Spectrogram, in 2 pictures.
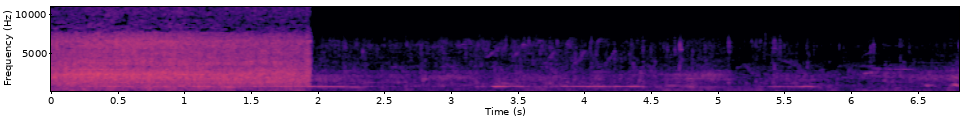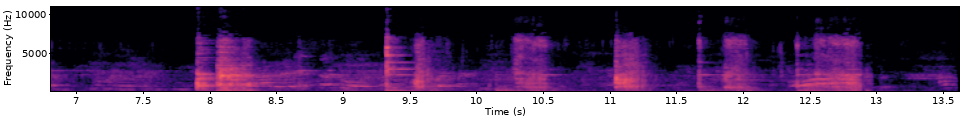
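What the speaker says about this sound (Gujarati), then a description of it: "ચાલો હવે ગવાર નાખી દઉં." Cluster beans go into a pan of roasted spices for a yogurt gavar and potato curry, followed by a run of sharp metallic clinks and scrapes of a spoon stirring against the pan, with a faint sizzle beneath.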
